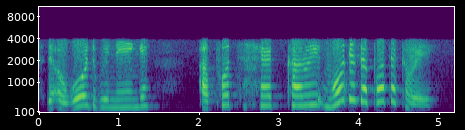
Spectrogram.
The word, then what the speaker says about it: apothecary: What is apothecary? It's a store that sells herbal medicines. Oh, it's the name of a store. Okay. Apothecary. Did I pronounce it correctly?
